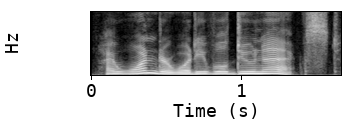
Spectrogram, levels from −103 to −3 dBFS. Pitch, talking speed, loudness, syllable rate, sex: 230 Hz, 250 wpm, -13 LUFS, 5.4 syllables/s, female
